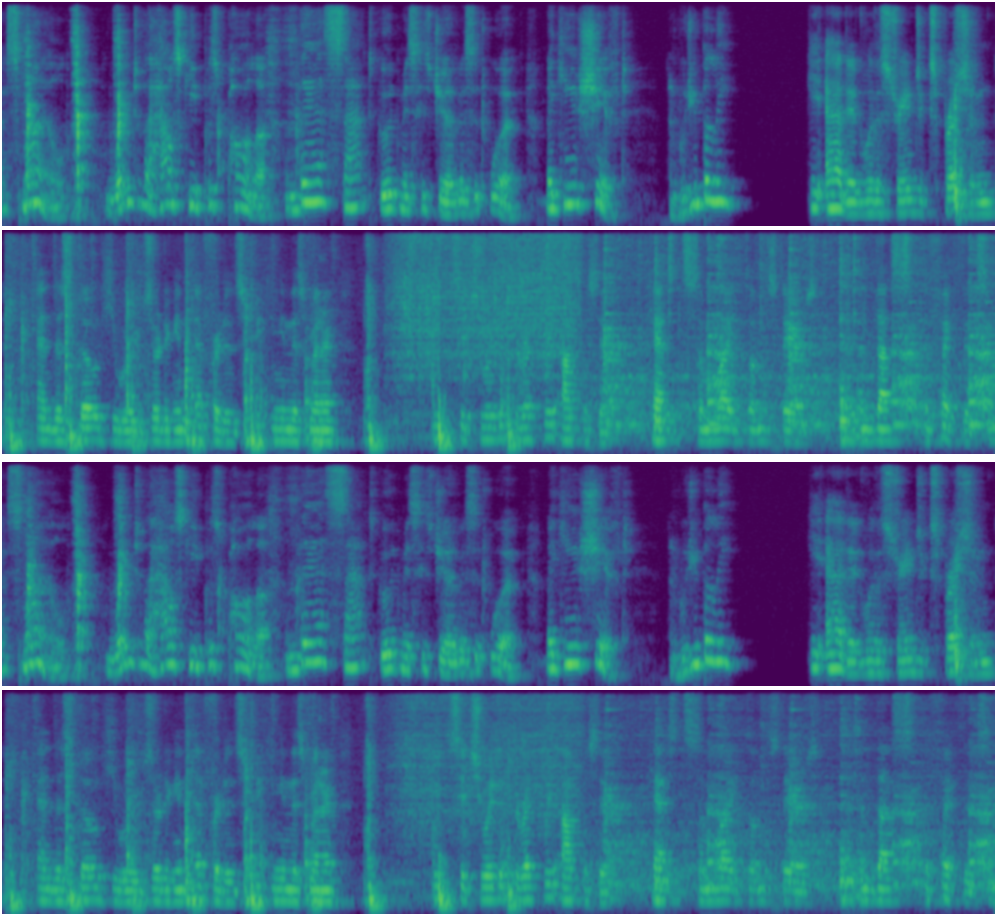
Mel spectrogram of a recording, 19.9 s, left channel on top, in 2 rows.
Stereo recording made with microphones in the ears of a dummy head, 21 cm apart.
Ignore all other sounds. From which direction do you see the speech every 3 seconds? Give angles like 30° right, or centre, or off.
60° left, 60° left, 60° left, 30° left, 10° right, 30° left, 60° left.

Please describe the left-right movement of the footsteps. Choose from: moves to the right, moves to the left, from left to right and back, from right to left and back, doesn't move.
from left to right and back.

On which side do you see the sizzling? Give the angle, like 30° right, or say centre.
70° left.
